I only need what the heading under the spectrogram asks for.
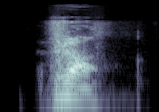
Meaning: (interjection) wham!, bang!, whack!, wallop!; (noun) bling
- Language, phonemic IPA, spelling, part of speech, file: French, /vlɑ̃/, vlan, interjection / noun, LL-Q150 (fra)-vlan.wav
